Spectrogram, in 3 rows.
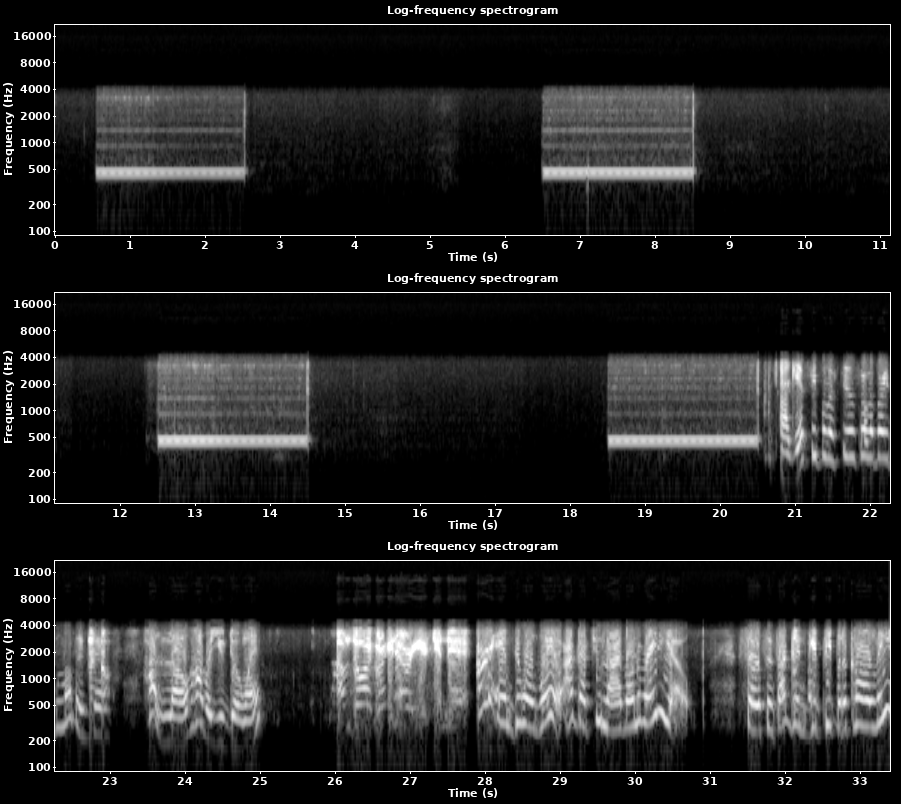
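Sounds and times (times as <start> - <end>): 
telephone ringing tone on the line: 0.5 - 2.6, 6.5 - 8.6, 12.4 - 14.6, 18.5 - 20.5
speech: 20.8 - 25.1, 26.1 - 30.8, 31.5 - 33.3.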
